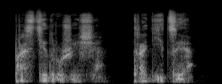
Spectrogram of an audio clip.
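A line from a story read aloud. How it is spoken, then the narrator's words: Whisper. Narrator (Russian): прошептал тот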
